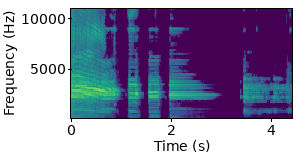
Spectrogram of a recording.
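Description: Intro jingle music of a children's read-aloud video playing from the computer: a dense flourish of sweeping tones, then three short notes, the last ringing out and fading over about a second.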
